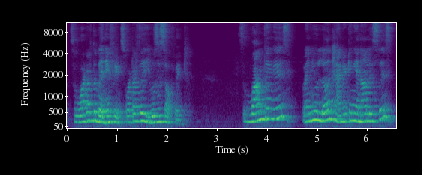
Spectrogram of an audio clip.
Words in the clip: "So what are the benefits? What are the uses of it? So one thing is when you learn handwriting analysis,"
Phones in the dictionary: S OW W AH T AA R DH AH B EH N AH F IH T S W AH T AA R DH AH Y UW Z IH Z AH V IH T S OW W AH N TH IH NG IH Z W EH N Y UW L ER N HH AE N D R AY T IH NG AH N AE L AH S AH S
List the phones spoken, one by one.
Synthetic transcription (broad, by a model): S OW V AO T AA R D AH B EH N AH F IH T S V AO T AA R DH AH Y UW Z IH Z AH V IH T S OW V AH N T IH NG IH Z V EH N Y UW L ER N HH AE N D IH T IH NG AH N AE L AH S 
